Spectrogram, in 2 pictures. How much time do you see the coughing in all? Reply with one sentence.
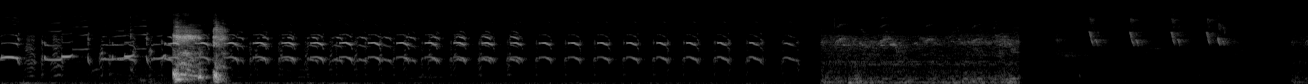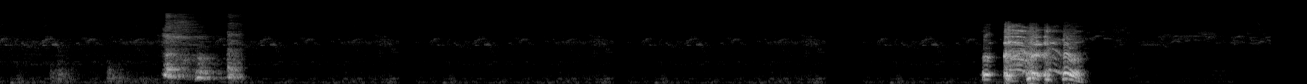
The coughing can be heard for 2 seconds in total.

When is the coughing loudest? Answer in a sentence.
The volume of the coughing peaks at 23 seconds.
